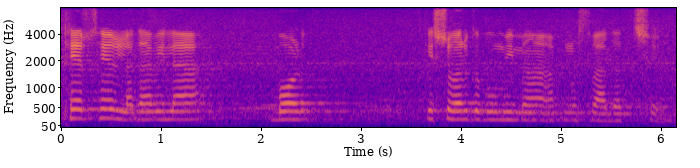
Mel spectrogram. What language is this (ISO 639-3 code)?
guj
